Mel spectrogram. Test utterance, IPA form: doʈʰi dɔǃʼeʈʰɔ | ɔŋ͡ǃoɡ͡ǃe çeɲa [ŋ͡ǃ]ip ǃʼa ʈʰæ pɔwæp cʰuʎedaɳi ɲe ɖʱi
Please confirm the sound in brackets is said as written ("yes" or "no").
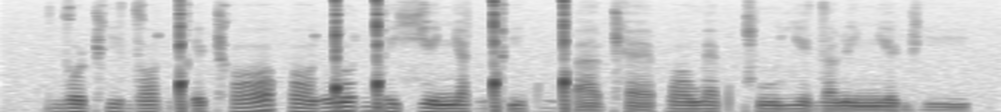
no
